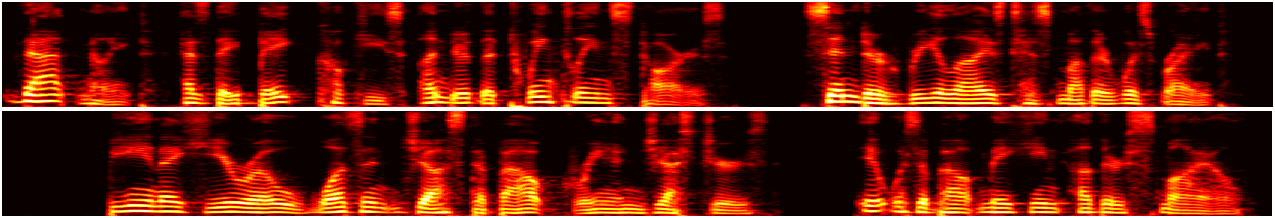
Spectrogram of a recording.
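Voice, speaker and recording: A man reading a scripted children's story as narrator, in an expressive storytelling style. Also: mid-range voice, unhurried.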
